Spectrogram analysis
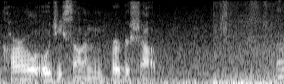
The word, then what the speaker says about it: Carl Og3: So san is the word for 3, so that's how you say it, Carl Ojisan Burger Shop.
